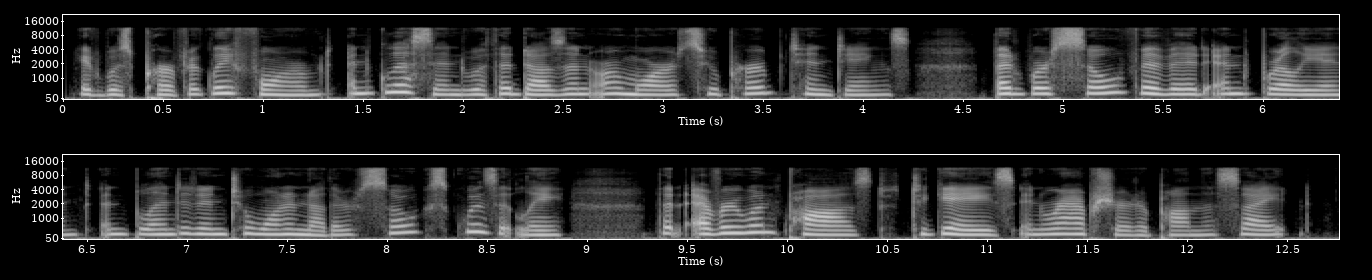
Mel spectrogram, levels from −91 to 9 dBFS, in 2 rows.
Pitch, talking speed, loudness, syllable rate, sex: 240 Hz, 170 wpm, -19 LUFS, 5.6 syllables/s, female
